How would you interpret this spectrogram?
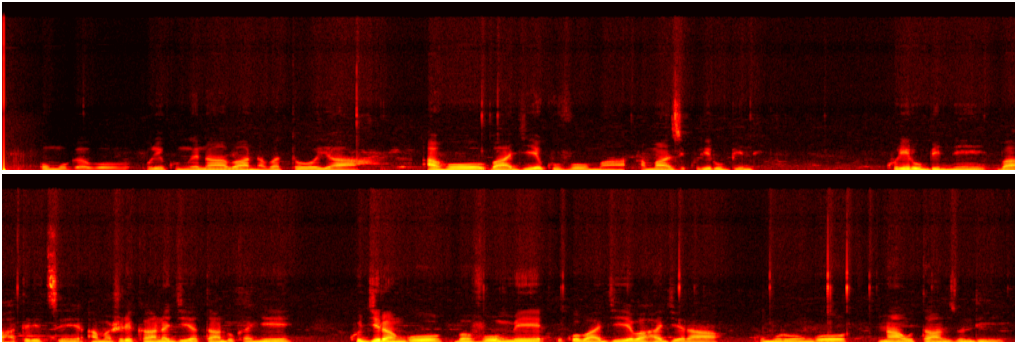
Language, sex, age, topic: Kinyarwanda, male, 25-35, health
